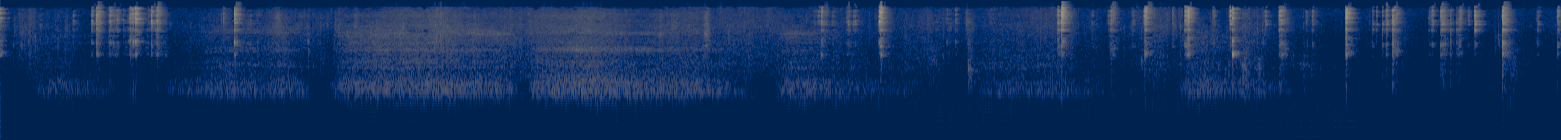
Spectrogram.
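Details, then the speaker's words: Simulated ASMR dental cleaning role-play for a nervous patient needing scale removal after a checkup: sharp metallic clicks and scrapes with soft breath-like rushing between them, imitating hand scaling of an area with heavy buildup. "this is one of the areas where there's quite a bit of buildup so you will hear some scraping and picking sounds"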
